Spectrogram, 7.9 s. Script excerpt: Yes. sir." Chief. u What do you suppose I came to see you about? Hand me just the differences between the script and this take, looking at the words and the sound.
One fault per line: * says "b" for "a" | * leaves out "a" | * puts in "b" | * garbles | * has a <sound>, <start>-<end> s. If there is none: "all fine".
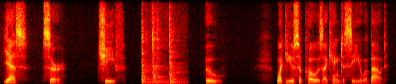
* has a tap, 2.8-3.8 s
* says "who" for "u"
